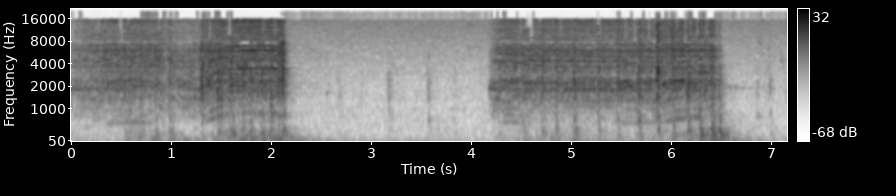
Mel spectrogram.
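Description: Power drill tightening small screws on a Kenmore top-loading washing machine, two sustained whirring bursts of about two seconds each separated by a quiet pause, close and fairly loud.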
